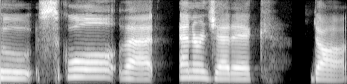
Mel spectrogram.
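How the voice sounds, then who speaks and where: Soft-spoken and at medium pitch, a woman varies her pitch in an ordinary way on a very clean recording with a silent background. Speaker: guide dog school outreach manager. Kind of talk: ceremony speech. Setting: graduation ceremony with audience.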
